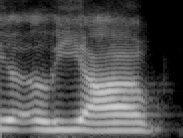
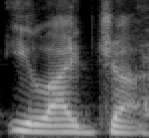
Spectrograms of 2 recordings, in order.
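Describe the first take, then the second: First: The middle consonant is a Y sound. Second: The middle consonant is a hard J sound. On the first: This is the more Hebrew form of the name. "to be more Hebrew" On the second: This is the English form of the name. "It's with a hard J"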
